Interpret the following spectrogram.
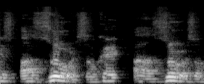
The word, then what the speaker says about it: Ahasuerus: Now now, the the name is Ahasuerus, okay?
